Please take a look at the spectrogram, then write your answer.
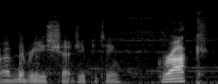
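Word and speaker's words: Grok: Grock is the one I use. Plus, it rhymes with Brock, right?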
